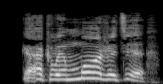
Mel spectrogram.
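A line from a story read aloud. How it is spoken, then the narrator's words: Sudden shrill shriek. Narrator (Russian): взвизгнул вдруг в машине Бельцев, выходя из оцепенения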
